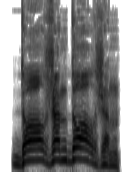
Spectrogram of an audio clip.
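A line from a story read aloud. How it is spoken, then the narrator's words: Loud interruption. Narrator (Russian): прервала Веспуля громко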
